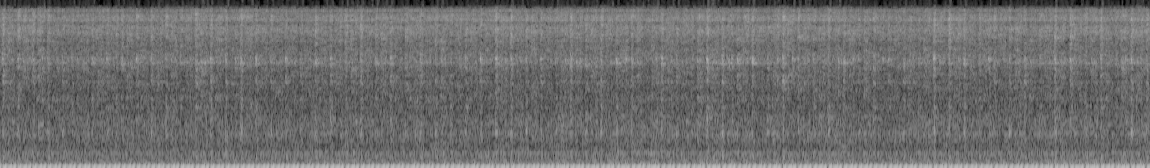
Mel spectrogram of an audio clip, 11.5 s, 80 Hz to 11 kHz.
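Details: 1965 Ford Mustang V8 idling with a deep, even, unbroken beat and no misses or knocks, after new headers, timing set to 12 degrees before and idle screw turned three quarters; sounds real good, normal idle.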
